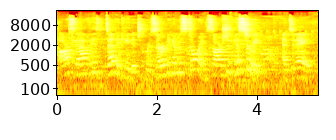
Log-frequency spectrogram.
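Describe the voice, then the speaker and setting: Woman as high-voiced starship museum tour guide. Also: big pitch swings, moderate pace. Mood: welcoming, formal. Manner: formal, welcoming presenter delivery. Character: cheerful, reassuring young female starship museum tour guide. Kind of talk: scripted theme-attraction tour narration. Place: echoing indoor attraction, recorded from afar. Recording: echoey, distant, loud music behind.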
